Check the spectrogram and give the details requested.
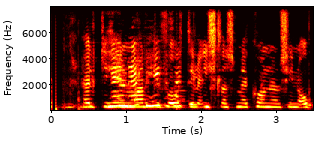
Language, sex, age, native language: Icelandic, male, 18-19, Icelandic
